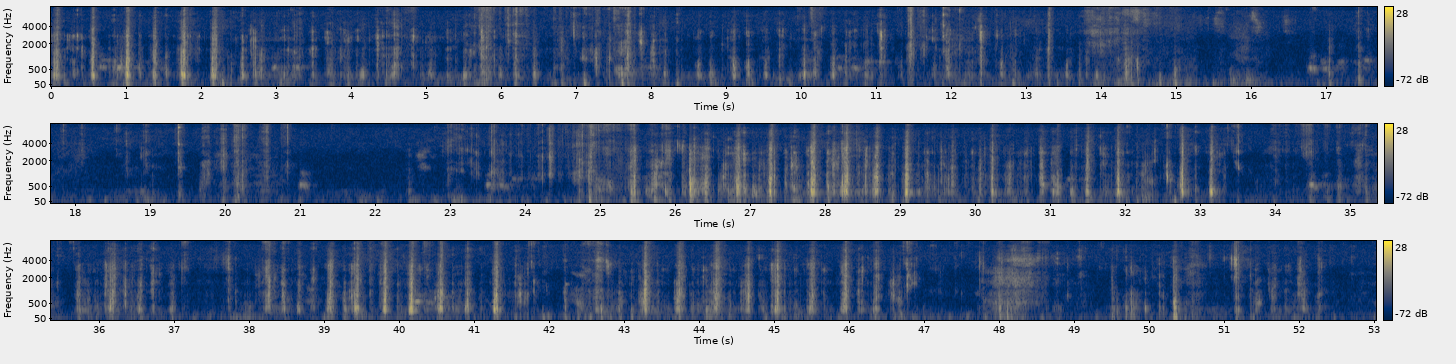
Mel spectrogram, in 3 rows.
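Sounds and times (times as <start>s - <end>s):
person chewing crunchy food: 0.0s - 16.1s, 16.8s - 21.1s, 22.4s - 53.0s.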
